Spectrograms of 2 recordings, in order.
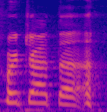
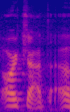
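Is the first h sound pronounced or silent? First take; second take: pronounced; silent. First: The first h sound is pronounced. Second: The first h sound is silent. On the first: The speaker calls it wrong. "my bad, my bad" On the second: The speaker calls it right. "don't pronounce the H"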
